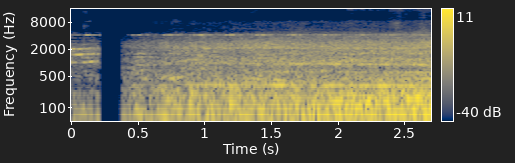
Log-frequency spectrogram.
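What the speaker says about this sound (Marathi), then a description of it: "आता आपली दादर जाण्याकरताची ट्रेन आलेली आहे" A Mumbai local train bound for Dadar arrives at a station, a loud, steady rumble of rolling carriages that continues after a brief moment of silence near the start.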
